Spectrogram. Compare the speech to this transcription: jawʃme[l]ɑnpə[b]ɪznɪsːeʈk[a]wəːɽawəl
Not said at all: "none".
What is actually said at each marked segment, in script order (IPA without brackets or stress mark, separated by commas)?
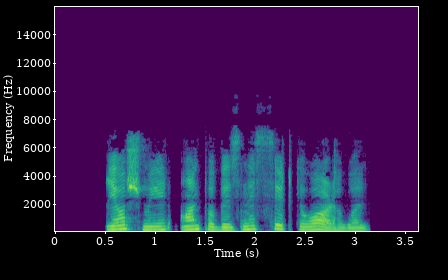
ɾ, b, e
